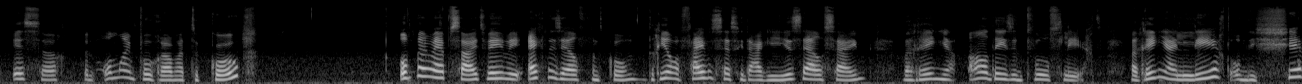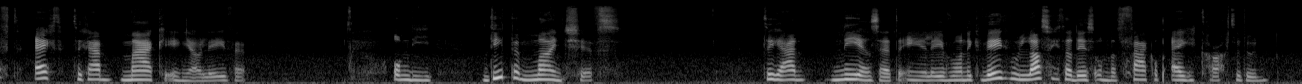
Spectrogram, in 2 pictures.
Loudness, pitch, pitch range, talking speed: -26 LUFS, 215 Hz, 195-245 Hz, 135 wpm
